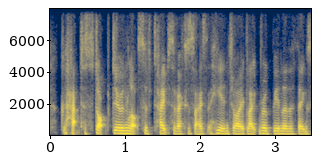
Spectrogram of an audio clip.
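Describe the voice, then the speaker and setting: A woman with a Geordie accent speaks in a fairly low pitch, the sound dry and close with no echo against a quiet background. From northern England, Newcastle. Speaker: triathlete. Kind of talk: interview conversation. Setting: live podcast with small audience.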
